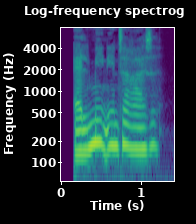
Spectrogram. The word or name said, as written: almeninteresse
